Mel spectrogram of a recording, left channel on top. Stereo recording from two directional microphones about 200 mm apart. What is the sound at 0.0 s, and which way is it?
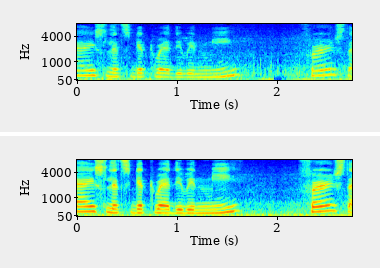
A woman's voice, 40° right (ahead or behind).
